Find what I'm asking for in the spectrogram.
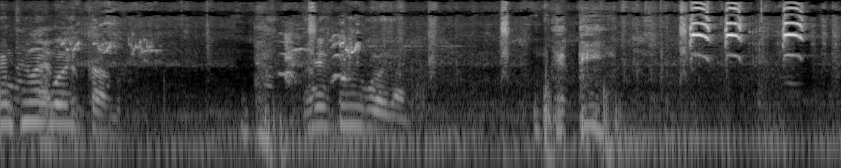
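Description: Pet birds at a bird market in Serampore chirp and squawk in brief bursts, including sharp repeated high calls near the end, under steady crowd chatter and nearby talk.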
